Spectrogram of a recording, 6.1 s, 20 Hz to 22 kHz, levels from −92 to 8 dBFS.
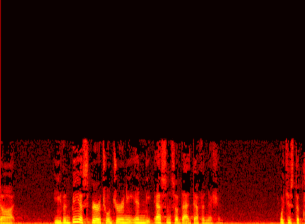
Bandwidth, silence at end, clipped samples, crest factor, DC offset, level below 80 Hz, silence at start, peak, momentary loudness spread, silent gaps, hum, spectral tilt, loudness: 8.4 kHz; 0 s; under 0.1%; 16 dB; under 0.1%; -44 dBFS; 0 s; -6 dBFS; 15 LU; none; none; -7.5 dB/octave; -22 LUFS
